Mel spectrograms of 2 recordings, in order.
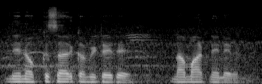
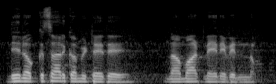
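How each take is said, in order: First: It is said softly and slowly. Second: It is said forcefully with more energy.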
